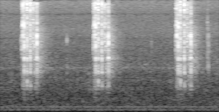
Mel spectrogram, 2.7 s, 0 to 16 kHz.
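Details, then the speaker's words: Fuji X-T3 mirrorless camera with the shutter set to mechanical; three soft, brief double clicks about a second apart in a quiet room, the light, normal sound of the mechanical shutter. "Barely, I bet, huh? That's the mechanical shutter on the X-T3."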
